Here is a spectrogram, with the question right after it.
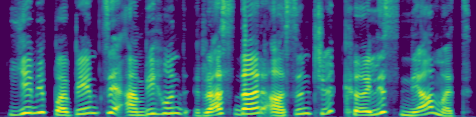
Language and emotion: Kashmiri, happy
